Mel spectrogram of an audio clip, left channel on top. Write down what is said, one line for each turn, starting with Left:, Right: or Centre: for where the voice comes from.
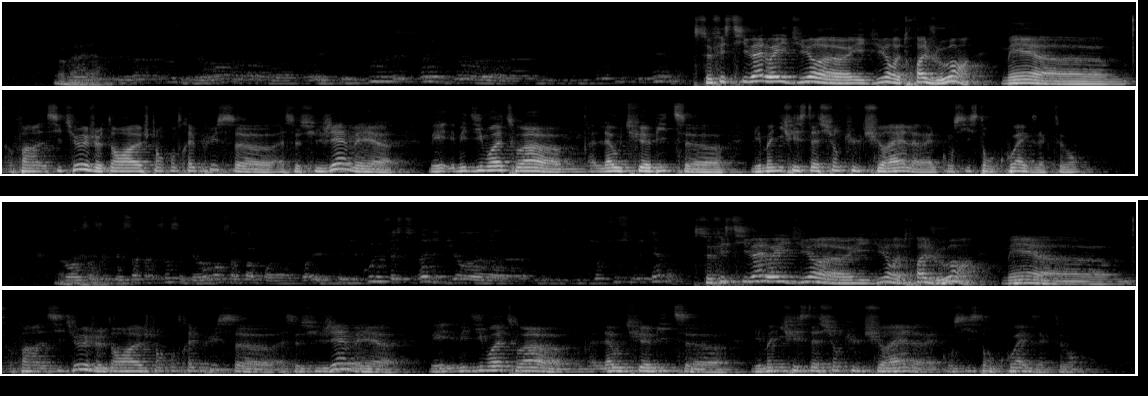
Left: Voilà.
Right: bon, ça c'était ça, ça c'était vraiment sympa pour, le- pour- et, et du coup, le festival, il dure, euh, il, il- il dure tout ce week-end?
Left: Ce festival, ouais, il dure, euh, il dure trois jours, mais euh, enfin, si tu veux, je t'en, je t'en conterai plus euh, à ce sujet, mais, euh, mais, mais dis-moi, toi, euh, là où tu habites, euh, les manifestations culturelles, elles consistent en quoi exactement?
